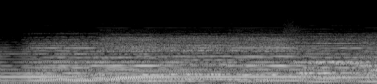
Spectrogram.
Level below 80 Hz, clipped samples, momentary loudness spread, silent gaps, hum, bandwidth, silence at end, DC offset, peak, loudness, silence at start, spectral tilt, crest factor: -40 dBFS; under 0.1%; 2 LU; none; none; 6.6 kHz; 0 s; 0.3%; -6 dBFS; -20 LUFS; 0 s; -8.5 dB/octave; 14 dB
